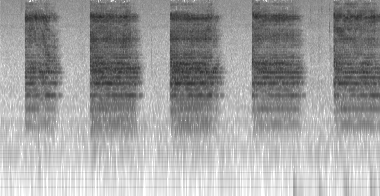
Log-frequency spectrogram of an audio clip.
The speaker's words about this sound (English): enrichment points alert. That's what that sound is.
